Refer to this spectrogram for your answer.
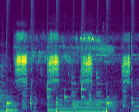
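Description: A duck quacks four times in a steady, evenly spaced rhythm, each quack loud, raspy and nasal, with no other sounds around it.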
